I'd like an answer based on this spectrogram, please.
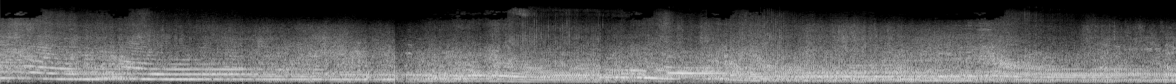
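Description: Several racing cars running at full speed past the trackside, their engines one after another, each engine note dropping in pitch as it goes by.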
